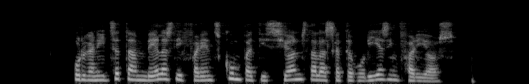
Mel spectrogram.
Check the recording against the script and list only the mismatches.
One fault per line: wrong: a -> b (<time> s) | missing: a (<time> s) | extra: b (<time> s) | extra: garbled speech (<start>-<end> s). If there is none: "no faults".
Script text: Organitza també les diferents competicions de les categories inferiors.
no faults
